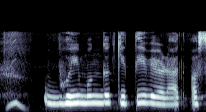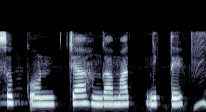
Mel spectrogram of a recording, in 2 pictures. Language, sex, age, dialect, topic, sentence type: Marathi, female, 18-24, Varhadi, agriculture, question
